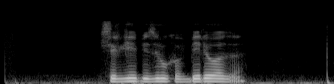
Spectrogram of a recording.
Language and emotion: Russian, neutral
